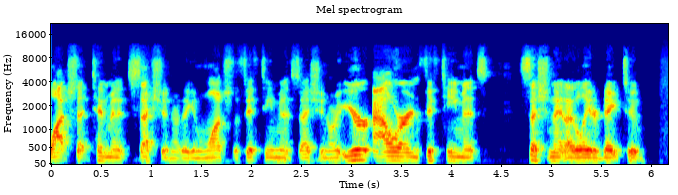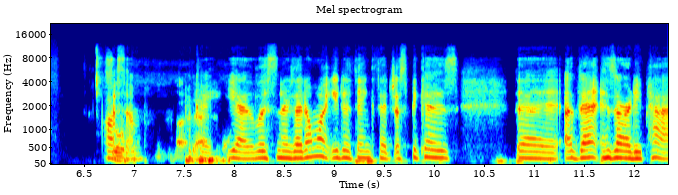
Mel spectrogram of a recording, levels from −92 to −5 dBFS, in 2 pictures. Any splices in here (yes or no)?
no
